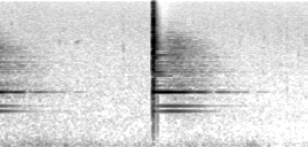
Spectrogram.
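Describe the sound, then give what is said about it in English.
A ringing rock, used as a rock gong in a remote area, is struck once. The sharp, bright impact is followed by a clear metallic-like ring that fades over about a second against a quiet background. “And the sound of these ones were just even more incredible. It took a bit of time for us to figure out the best places to actually hit to get the best sound.”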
